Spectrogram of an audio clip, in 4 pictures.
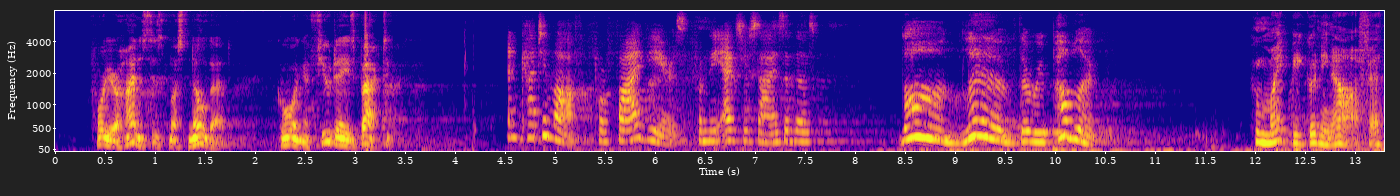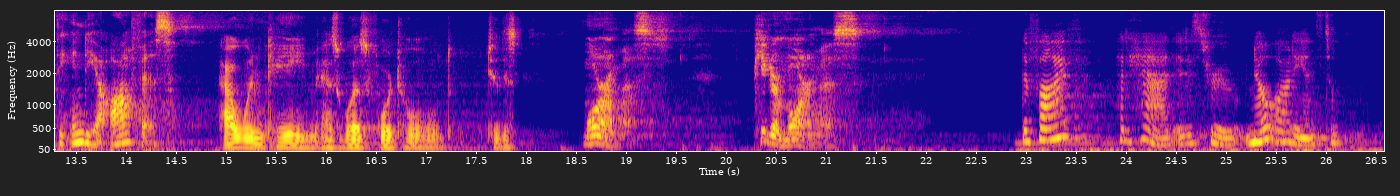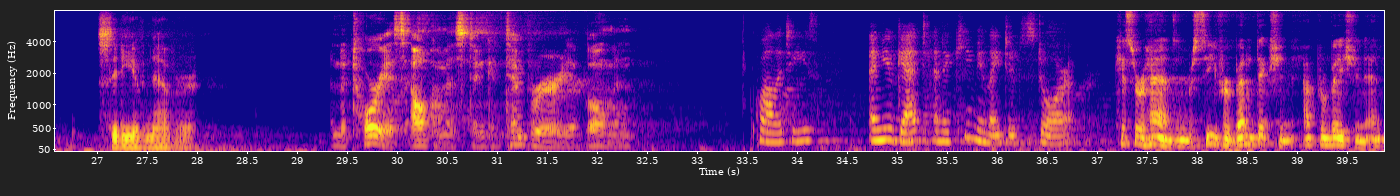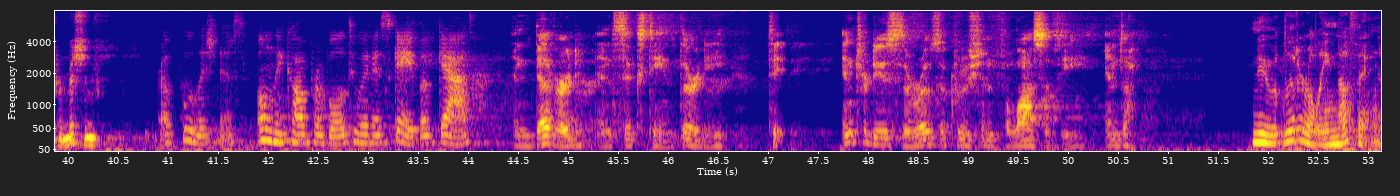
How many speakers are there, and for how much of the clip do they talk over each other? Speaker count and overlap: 6, no overlap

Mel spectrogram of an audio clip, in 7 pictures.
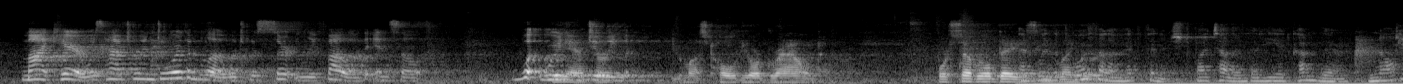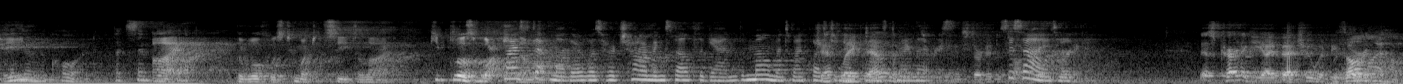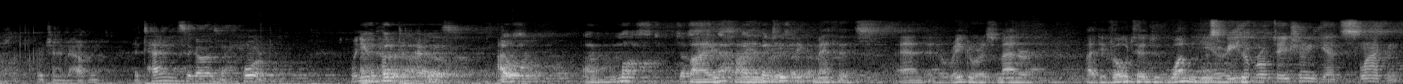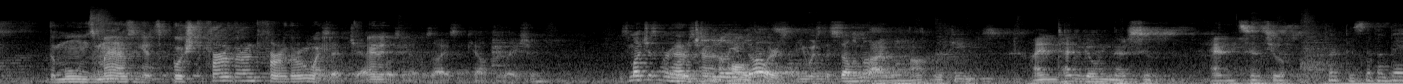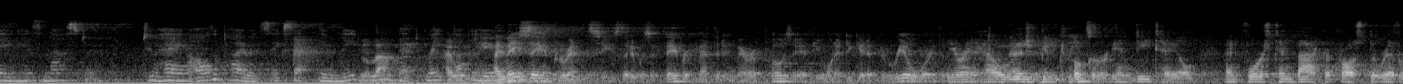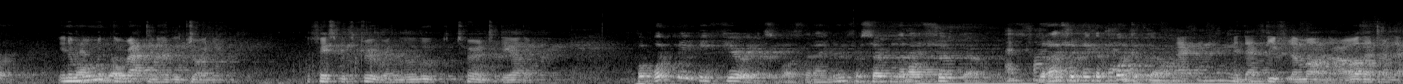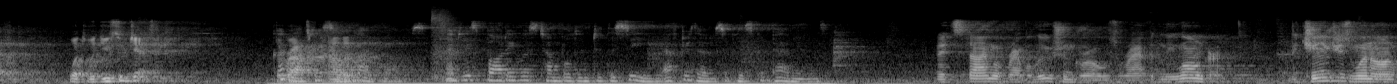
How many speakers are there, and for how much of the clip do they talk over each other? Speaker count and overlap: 10, about 24%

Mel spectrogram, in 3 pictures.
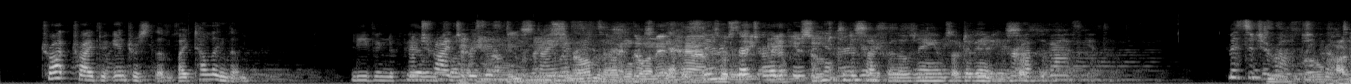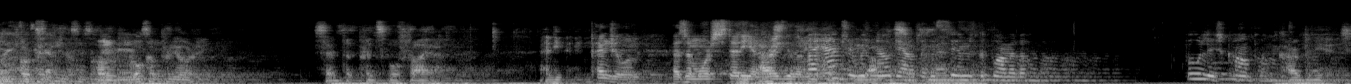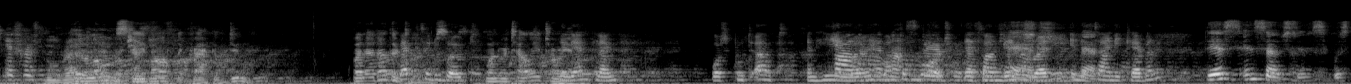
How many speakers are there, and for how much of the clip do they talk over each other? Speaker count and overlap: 9, about 45%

